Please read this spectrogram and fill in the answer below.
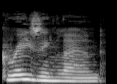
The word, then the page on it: grazing: American English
